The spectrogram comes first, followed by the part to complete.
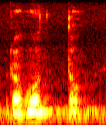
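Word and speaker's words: ロボット: Robot, roboto, roboto. Recuerda cuando tengo esa doble T, hago una pausita, roboto.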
